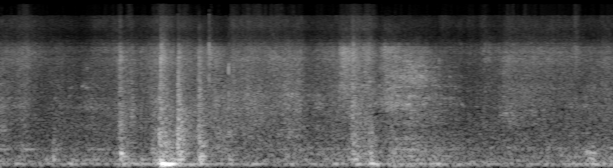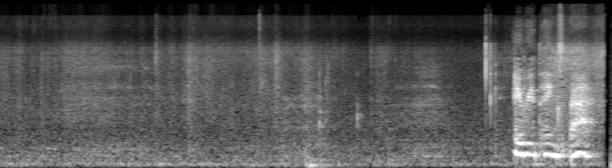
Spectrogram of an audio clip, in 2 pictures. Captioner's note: silence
